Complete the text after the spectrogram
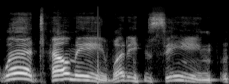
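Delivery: eager viewer. Retold or imitated. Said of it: "and you're like".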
